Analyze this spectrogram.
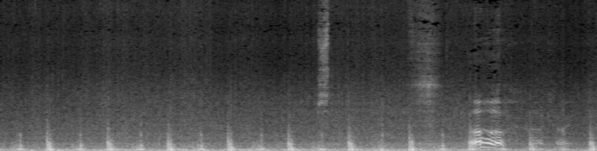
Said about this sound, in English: Rain's calming a bit, so you could probably actually hear me.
